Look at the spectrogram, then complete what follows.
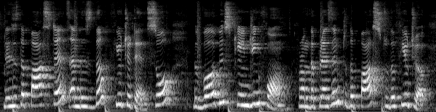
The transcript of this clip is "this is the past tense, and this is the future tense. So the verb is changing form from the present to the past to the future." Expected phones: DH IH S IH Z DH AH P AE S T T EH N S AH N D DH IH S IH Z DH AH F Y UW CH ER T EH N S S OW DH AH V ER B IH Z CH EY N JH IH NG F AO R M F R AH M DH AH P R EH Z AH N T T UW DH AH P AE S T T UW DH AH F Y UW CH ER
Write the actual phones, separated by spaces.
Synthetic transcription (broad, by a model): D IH S IH Z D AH P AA S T T EH N S AH N D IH S IH Z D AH F Y UW CH ER T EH N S S OW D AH V ER B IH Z CH EY N JH IH NG F AO R M F R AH M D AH P R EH Z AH N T T UW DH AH P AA S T T UW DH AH F Y UW CH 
